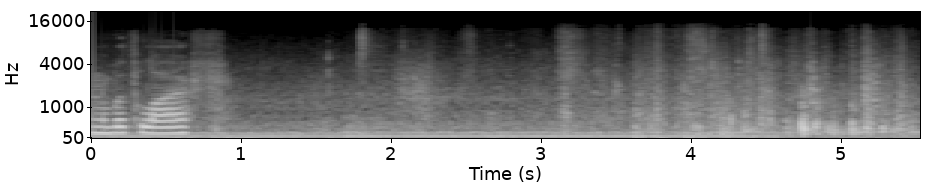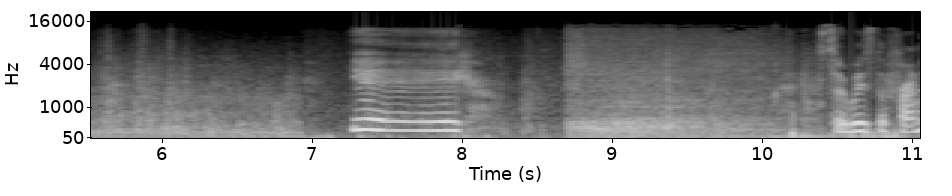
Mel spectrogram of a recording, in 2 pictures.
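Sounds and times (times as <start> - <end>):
steady low hum: 0.0 - 11.0
dogs scuffling on sofa: 1.8 - 6.9.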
